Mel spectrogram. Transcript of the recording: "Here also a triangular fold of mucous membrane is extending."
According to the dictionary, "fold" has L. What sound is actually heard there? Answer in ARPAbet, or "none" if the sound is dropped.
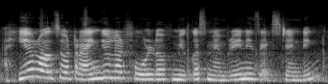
L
